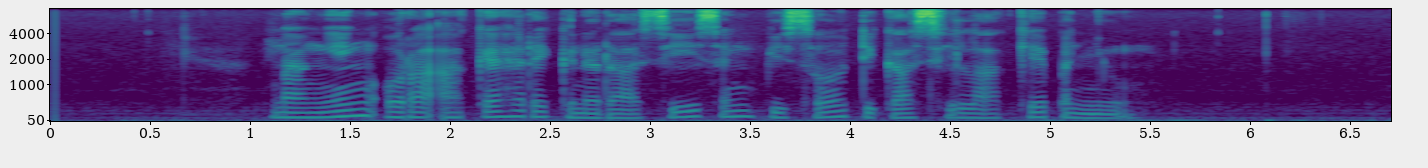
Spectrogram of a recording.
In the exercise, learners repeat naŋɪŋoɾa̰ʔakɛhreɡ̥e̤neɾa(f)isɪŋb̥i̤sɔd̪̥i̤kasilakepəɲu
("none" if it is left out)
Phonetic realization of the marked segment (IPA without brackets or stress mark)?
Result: s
